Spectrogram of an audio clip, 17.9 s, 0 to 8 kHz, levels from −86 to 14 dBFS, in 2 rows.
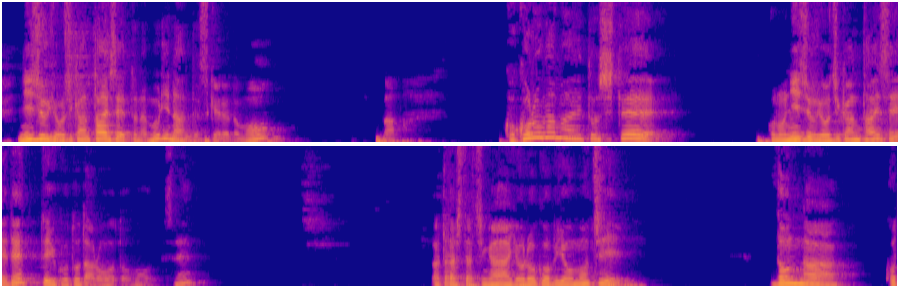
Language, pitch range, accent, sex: Japanese, 125-210 Hz, native, male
